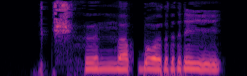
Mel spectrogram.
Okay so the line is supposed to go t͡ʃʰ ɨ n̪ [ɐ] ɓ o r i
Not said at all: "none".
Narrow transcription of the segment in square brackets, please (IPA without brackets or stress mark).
ɐ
